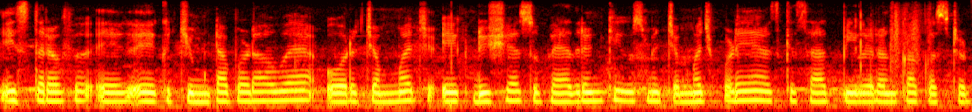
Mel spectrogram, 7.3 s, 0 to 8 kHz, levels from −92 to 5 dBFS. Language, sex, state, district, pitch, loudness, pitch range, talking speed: Hindi, female, Delhi, New Delhi, 195 Hz, -15 LUFS, 190-205 Hz, 215 wpm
